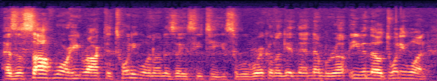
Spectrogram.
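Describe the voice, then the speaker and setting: A man's voice: mid-range voice, very fast, darkish tone, slight background noise. A middle-aged American man, a radio broadcaster being interviewed, tells stories in a polished, emphatic conversational way, repeating phrases for effect. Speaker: radio program director and morning show host, interview guest. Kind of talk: animated conversational storytelling.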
